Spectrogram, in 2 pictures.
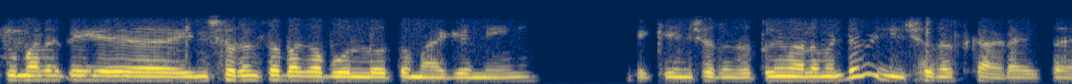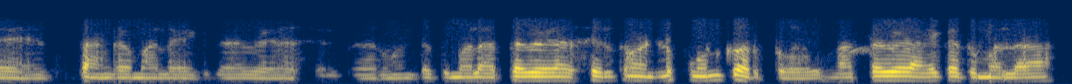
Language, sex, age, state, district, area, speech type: Marathi, male, 30-45, Maharashtra, Ratnagiri, urban, conversation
